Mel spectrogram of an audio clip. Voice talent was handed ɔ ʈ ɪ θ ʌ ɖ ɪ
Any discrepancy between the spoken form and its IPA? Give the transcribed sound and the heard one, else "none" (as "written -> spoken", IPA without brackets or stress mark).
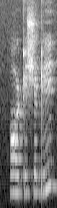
θ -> ʃ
